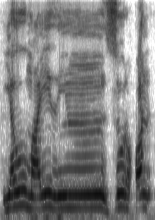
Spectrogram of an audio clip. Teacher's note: یومائذن زرقن، زا میں سختی کریں گے، زا میں سیٹی کی آواز آئے گی، لیکن ذال کو ہم نرمی کے ساتھ پڑھیں گے، اس میں سیٹی کی آواز نہیں آئے گی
